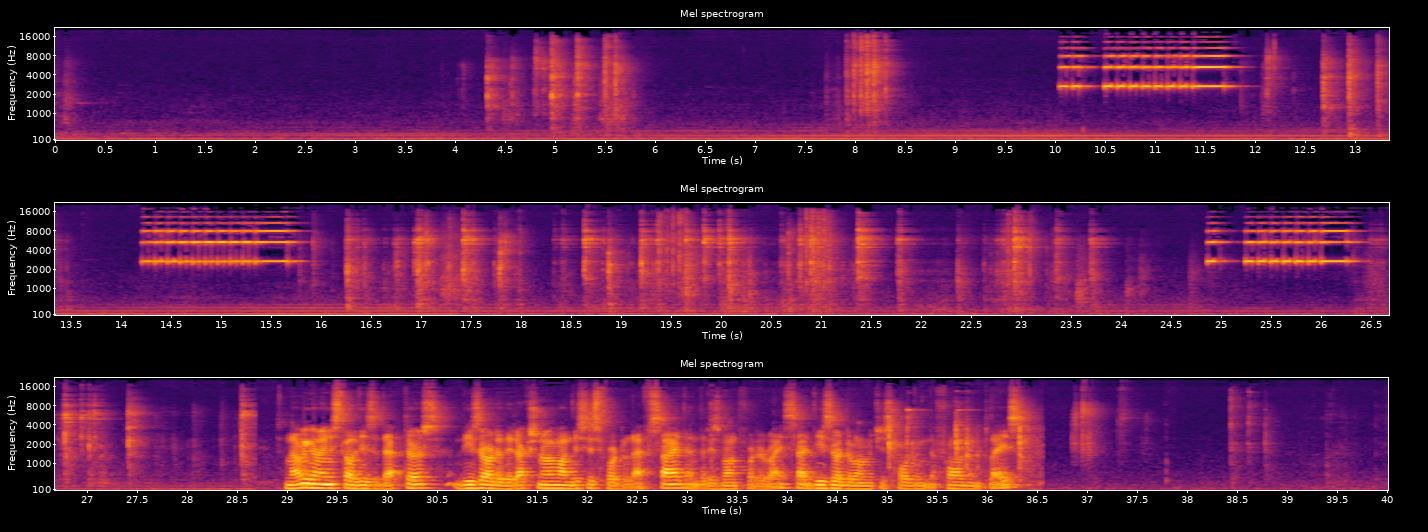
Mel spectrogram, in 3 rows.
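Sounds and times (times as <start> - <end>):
torque wrench beeping: 10.0 - 12.2, 14.2 - 16.0, 24.8 - 26.6.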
